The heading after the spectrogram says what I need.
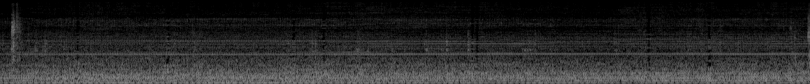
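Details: Window air conditioner being restored, started on cool after the thermostat clicked: steady low compressor hum with constant fan whoosh and a faint steady tone above it, smooth and even, getting cold; normal running.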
